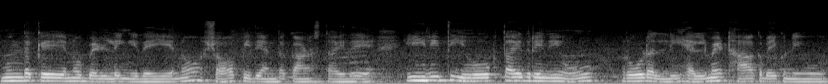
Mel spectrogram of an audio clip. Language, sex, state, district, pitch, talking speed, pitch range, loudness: Kannada, male, Karnataka, Raichur, 145 Hz, 125 wpm, 130-160 Hz, -15 LUFS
